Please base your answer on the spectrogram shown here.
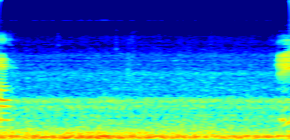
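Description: Steady low car engine rumble from inside a moving car, continuous and fairly loud, with no voices over it.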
